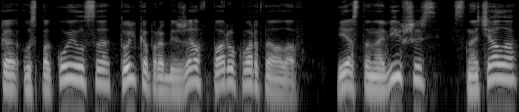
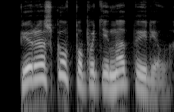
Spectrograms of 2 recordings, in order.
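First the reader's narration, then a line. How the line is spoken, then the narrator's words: Wry snort. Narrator (Russian): хмыкнул я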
